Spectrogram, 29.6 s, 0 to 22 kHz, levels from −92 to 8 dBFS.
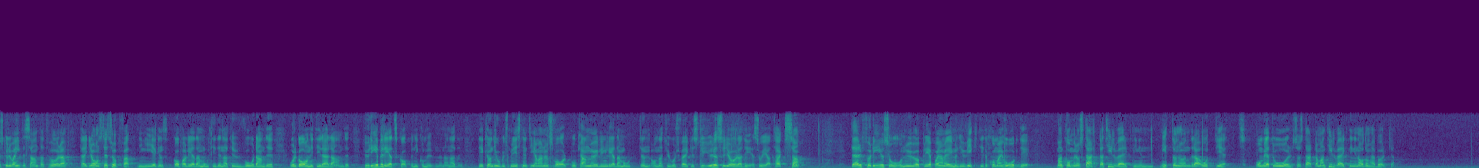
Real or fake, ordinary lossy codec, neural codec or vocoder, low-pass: real; none; none; 7.2 kHz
